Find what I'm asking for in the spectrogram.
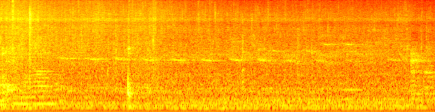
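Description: Shrimp frying in a pan with a steady close sizzle, stirred now and then with a brief scrape of the utensil.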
